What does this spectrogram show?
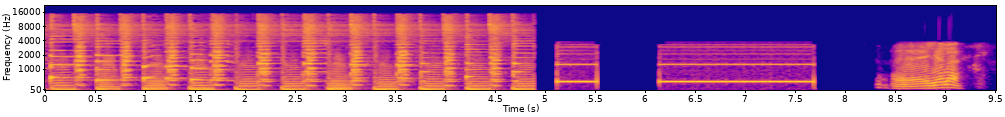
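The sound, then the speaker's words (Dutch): A rapid run of electronic tone pulses gives way to a phone's ringing tone, one short burst then a long steady ring, before a voice briefly answers: a phone call to a Dutch footballer playing in the Czech Republic. “Uh, ik heb, ja, voordat we dit opnamen, nog wel even met hem gebeld.”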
